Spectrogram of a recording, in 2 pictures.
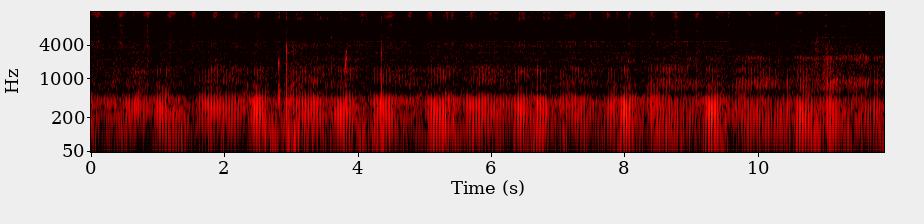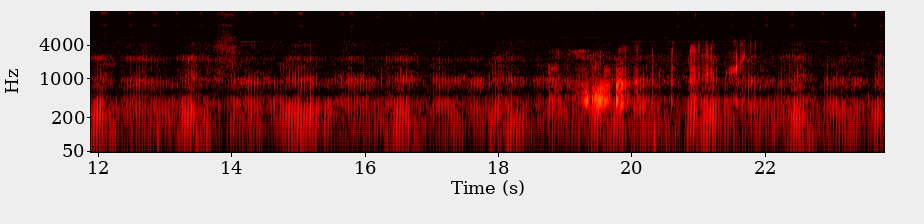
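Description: A cat purrs loudly and steadily up close.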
